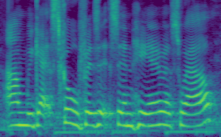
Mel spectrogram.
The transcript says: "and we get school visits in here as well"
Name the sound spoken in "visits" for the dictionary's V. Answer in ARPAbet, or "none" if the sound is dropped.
V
